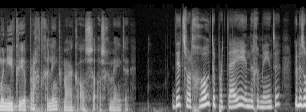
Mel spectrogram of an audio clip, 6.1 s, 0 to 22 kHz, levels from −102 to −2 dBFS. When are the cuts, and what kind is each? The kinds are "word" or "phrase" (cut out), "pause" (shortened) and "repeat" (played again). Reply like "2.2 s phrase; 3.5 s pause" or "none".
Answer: none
